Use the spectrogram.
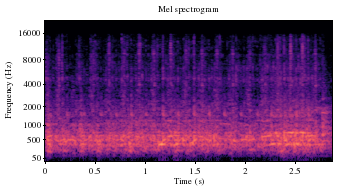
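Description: A sewing machine stitches fabric while a clutch bag is being made, giving a steady close whirring hum that runs throughout and grows slightly louder near the end, with no talking.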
